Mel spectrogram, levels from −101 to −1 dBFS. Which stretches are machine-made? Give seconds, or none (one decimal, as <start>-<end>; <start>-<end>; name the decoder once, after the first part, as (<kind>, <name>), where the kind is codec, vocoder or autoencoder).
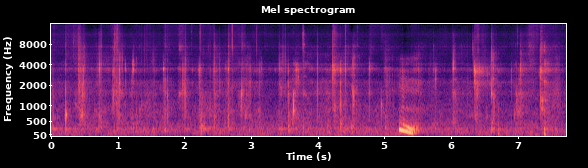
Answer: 0.0-7.7 (codec, SNAC)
